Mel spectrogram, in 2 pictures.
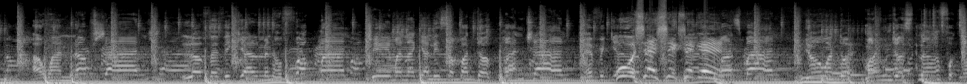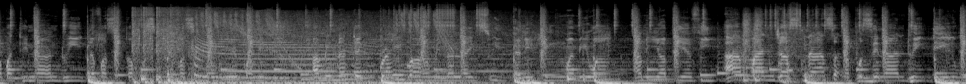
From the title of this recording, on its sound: LIVE AT ISLAND SATURDAYS ON DEC 7TH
